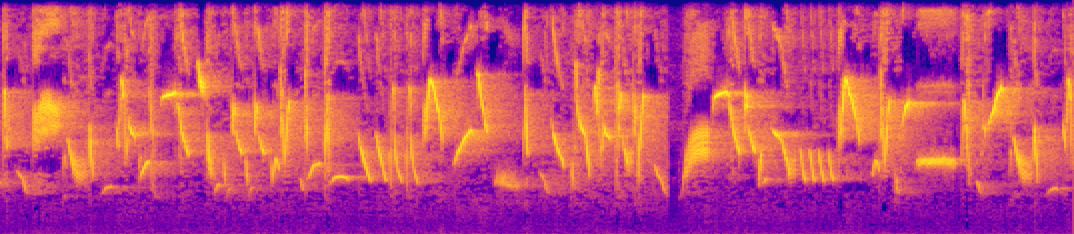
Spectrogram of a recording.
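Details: Songbird in full, energetic song for tutoring cage birds: a continuous stream of varied high whistles, rapid trills and swooping notes, with one brief cut partway through.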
